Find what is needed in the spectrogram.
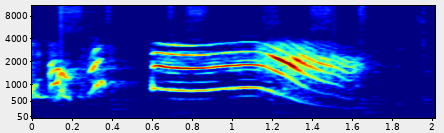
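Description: A high-pitched voice calls out the name "Cleopatra", stretching the last syllable into a long held cry that slides down in pitch, over background music.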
